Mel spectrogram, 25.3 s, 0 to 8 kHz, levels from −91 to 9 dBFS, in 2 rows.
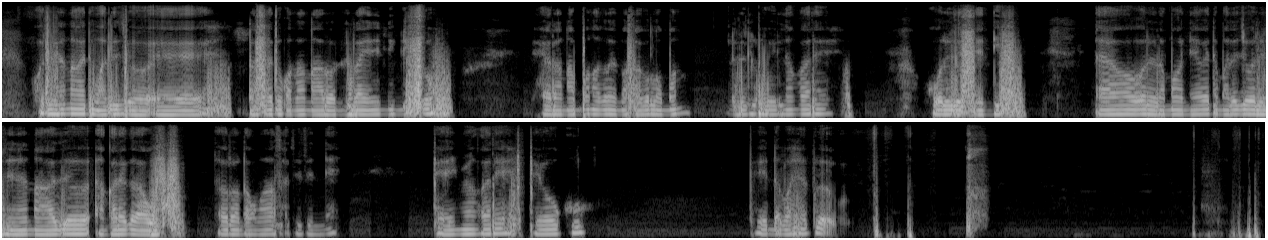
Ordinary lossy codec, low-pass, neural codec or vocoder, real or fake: AAC, 48 kbps; 7.2 kHz; none; real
